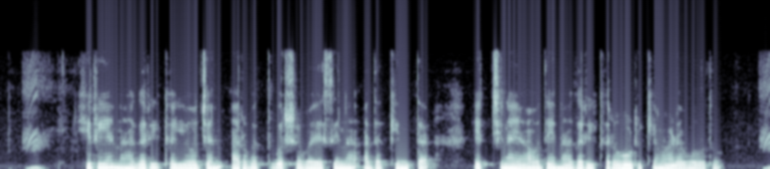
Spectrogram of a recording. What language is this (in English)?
Kannada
